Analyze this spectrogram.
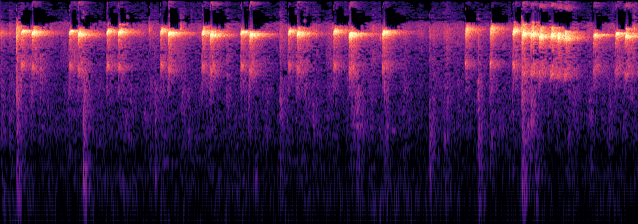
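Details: Squirrel in a garden in the rain, eating baby coconuts: sharp, very high-pitched chirps, short and clipped, repeated roughly twice a second in an uneven series, with a faint lower buzz beneath each note.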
